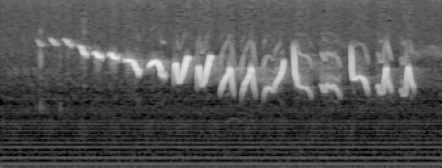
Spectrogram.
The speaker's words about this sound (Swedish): och där brukar man beskriva lövsångaren, om man ser det i toner så kan sången vara lite lik bofinken men lövsångaren är väldigt, väldigt eh, mjuk, ni hör, och lite vemodig.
